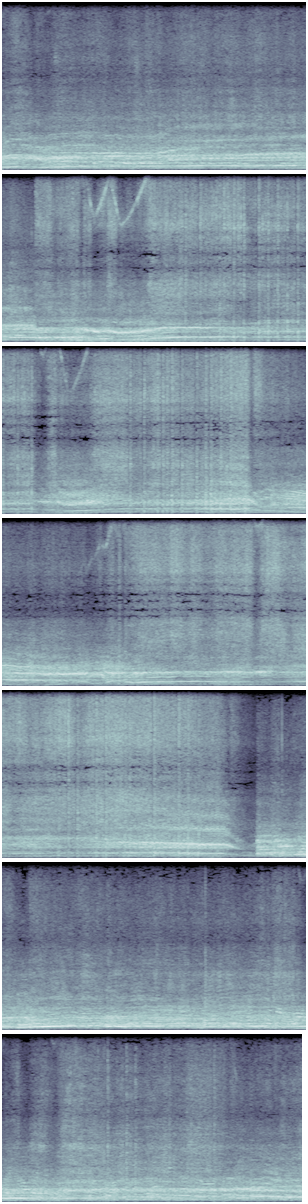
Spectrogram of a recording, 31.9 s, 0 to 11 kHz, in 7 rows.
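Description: Drift car's 2JZ straight-six engine revving hard, its pitch repeatedly rising and falling as the throttle is worked through a drift, with tyres squealing and hissing as they spin.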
